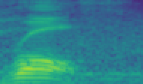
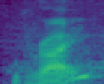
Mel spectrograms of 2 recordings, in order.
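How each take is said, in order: First: The name has the vowel of 'roll'. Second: The name has the vowel of 'ride'. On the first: The speaker calls it right. "I did make the Rolf sound" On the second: The speaker calls it wrong. "I read the R A L F as R A I F"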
